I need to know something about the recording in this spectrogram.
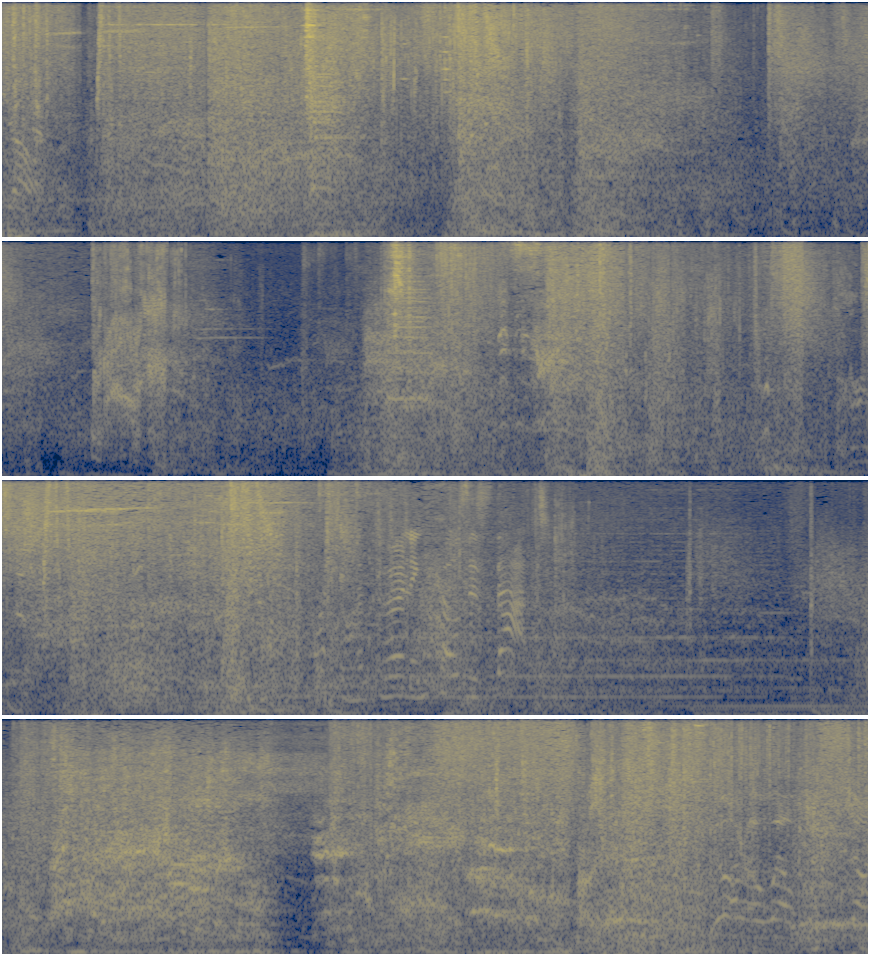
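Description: Magic spells blast and crackle in a fast fight.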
